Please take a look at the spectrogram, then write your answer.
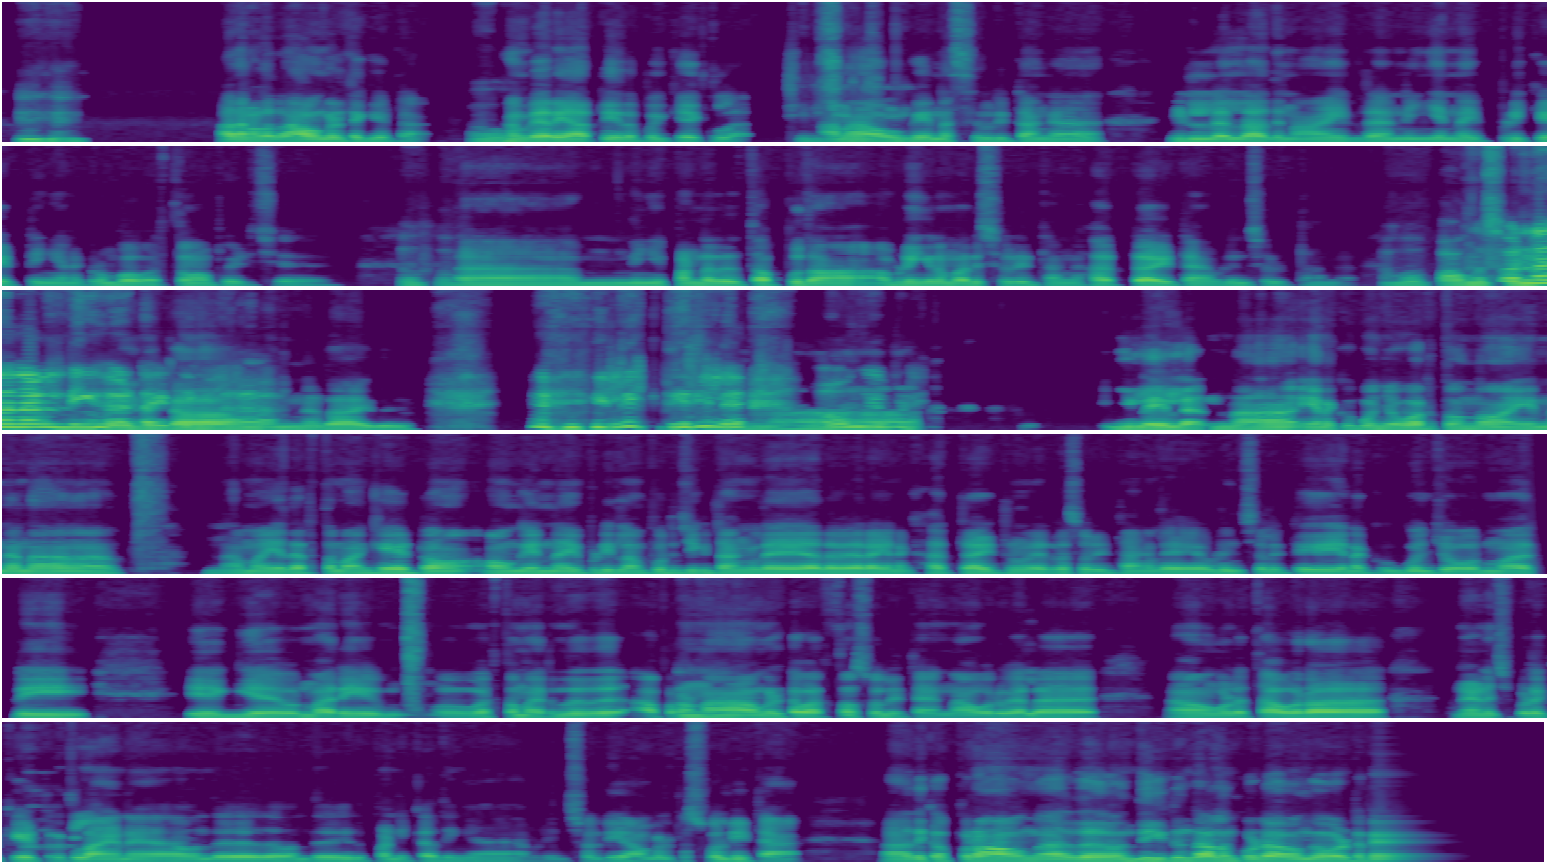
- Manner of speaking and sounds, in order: tapping; laughing while speaking: "அ வேற"; distorted speech; other noise; static; in English: "ஹர்ட்"; in English: "ஹர்ட்"; laughing while speaking: "இல்ல தெரியல. அவுங்க எப்படி"; tsk; other background noise; tsk; in English: "ஹர்ட்"; tsk
- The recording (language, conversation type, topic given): Tamil, podcast, நம்முடைய தவறுகளைப் பற்றி திறந்தமையாகப் பேச முடியுமா?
